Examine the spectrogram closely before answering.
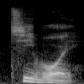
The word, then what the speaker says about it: Bwoy: It's actually Bwoy. Bwoy. That's how you say it. Yeah, that's how I say it. That's what Jamaican like.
